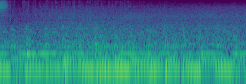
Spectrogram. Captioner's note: rain pattering; uplifting music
